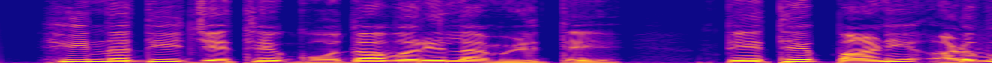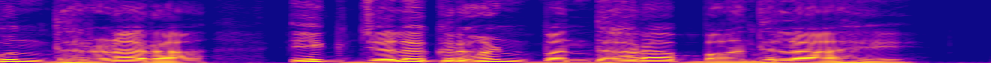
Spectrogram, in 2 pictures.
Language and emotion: Marathi, neutral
